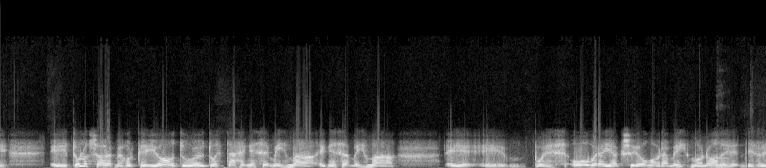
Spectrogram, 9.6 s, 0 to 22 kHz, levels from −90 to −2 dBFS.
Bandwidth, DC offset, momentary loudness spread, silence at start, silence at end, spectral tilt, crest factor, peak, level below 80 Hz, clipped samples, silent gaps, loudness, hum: 6.4 kHz; under 0.1%; 8 LU; 0 s; 0 s; -6 dB/octave; 12 dB; -2 dBFS; -50 dBFS; under 0.1%; none; -15 LUFS; none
